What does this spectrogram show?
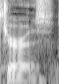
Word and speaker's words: Juris: Like Jaros or Juris. Juris. So just like the word Juris.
